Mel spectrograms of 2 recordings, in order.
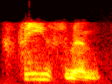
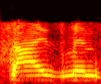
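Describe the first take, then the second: First: The first syllable does not rhyme with Heisman. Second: The first syllable rhymes with Heisman. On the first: This was the original pronunciation. "he actually pronounced his name Theismann" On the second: The name was changed to match an award. "changed the pronunciation to Theismann for Heisman"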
